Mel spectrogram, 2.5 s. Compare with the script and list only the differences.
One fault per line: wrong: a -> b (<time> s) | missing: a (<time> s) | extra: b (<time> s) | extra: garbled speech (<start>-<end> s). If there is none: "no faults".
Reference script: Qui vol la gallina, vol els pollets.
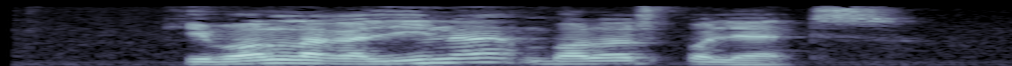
no faults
